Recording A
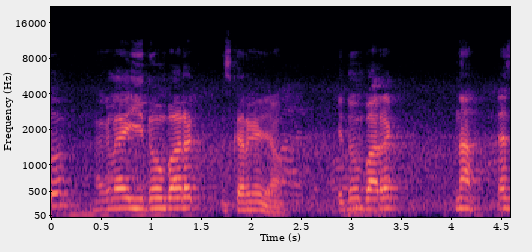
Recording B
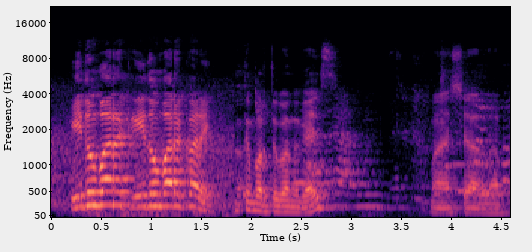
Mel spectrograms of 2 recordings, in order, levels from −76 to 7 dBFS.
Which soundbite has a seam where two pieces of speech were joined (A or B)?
B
